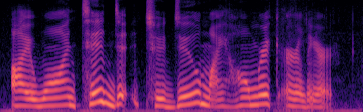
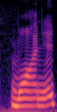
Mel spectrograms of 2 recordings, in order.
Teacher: the T sound in the word wanted, the T is dropped. This is not an uncommon practice when the T follows an N.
